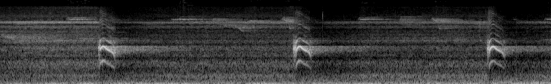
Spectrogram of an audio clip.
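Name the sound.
barred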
